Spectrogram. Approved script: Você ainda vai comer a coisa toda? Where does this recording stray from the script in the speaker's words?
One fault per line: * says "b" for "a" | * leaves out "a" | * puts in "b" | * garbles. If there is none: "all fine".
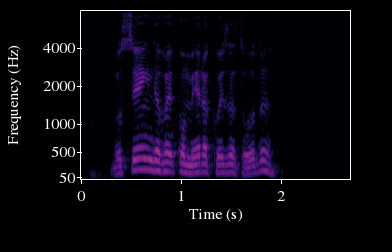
all fine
